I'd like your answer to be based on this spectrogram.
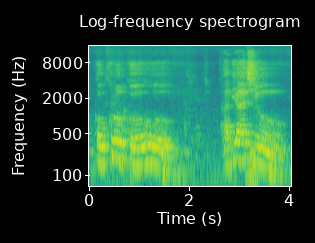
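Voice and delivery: slow naming. Shown as a demonstration. Listing names slowly.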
